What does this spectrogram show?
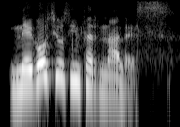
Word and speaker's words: Negocios Infernales: Negocios Infernales, as it is properly pronounced, and the Wall of Games.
